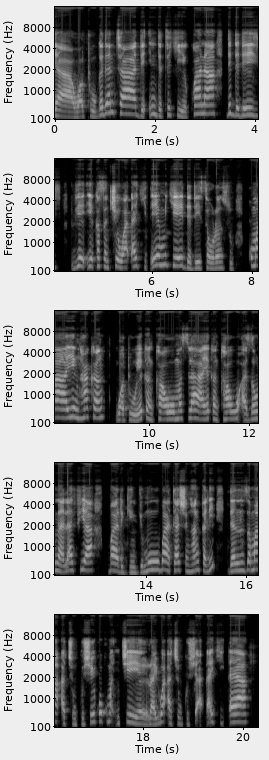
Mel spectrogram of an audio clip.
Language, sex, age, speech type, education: Hausa, male, 15-29, spontaneous, primary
